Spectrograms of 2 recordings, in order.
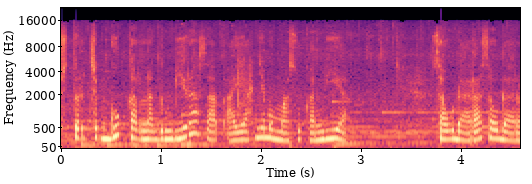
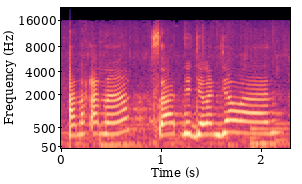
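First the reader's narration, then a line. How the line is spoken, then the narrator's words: Shouting upstairs. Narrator (Indonesian): Purdy berteriak ke lantai atas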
